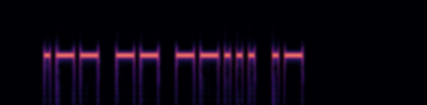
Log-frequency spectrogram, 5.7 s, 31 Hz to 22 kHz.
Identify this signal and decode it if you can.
Morse code, heard as a keyed tone, about 15 wpm, 700 Hz. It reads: WM7A
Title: USA Call Signs - 4 Characters - Repeated 3x - 15wpm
